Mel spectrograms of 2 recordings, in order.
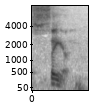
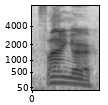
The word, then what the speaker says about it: Singer: So a little rural community called Singer. But a lot of folks around here pronounce it Sanger. Sire. Sanger. Yeah, it rhymes with Fanger, Sanger.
